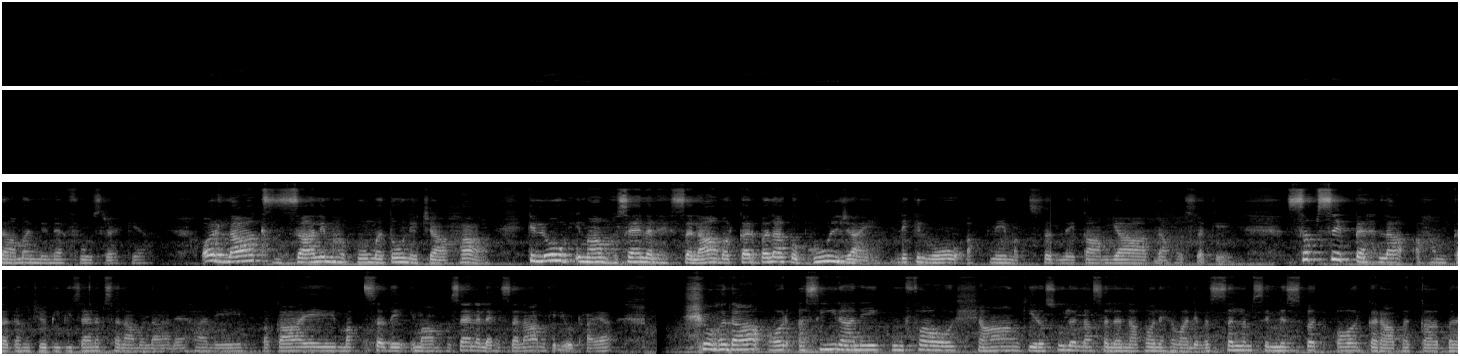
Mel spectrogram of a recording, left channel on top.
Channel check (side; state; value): left; silent; 56 dB below the other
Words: میں محفوظ رہ گیا، اور لاکھ ظالم حکومتوں نے چاہا کہ لوگ امام حسین علیہ السلام اور کربلا کو بھول جائیں، لیکن وہ اپنے مقصد میں کامیاب نہ ہو سکے۔ سب سے پہلا اہم قدم جو بی بی زینب سلام اللہ علیہا نے بقائے مقصد امام حسین علیہ السلام کے لیے اٹھایا، شہداء اور اسیران کوفہ و شام کی رسول اللہ صلی اللہ علیہ وآلہ وسلم سے نسبت اور قرابت کا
